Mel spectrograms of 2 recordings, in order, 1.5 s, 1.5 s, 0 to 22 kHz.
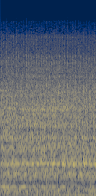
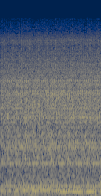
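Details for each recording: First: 2017 Hyundai Sonata with P0303 code; coil swap ruled out coils, plug swap moved the misfire, so the cylinder 3 spark plug was bad; uneven shaky idle with loose irregular low thumping. Cylinder 3 misfire. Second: 2017 Hyundai Sonata, normal idle after the P0303 misfire was traced by swapping parts to a bad #3 spark plug: a steady, even hum with a low, smooth pulse, no stumble or skipped beats, and the engine running cleanly.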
